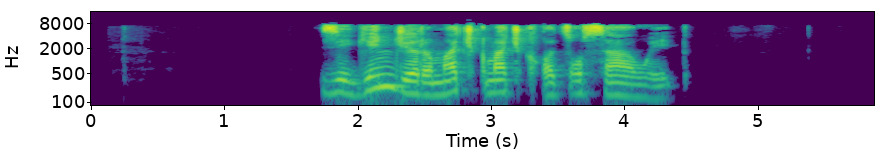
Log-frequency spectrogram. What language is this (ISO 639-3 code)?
abk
